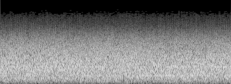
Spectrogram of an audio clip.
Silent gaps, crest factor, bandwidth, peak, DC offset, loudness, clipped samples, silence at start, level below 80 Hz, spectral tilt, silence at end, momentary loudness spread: none; 6 dB; 13 kHz; -2 dBFS; under 0.1%; -7 LUFS; under 0.1%; 0 s; -38 dBFS; -4.5 dB/octave; 0 s; 0 LU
